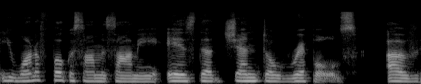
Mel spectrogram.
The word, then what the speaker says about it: Masami: want to focus on Mami is the gentle ripples of the ocean waves not the tsunami the rhymes with your name well that I'm adding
